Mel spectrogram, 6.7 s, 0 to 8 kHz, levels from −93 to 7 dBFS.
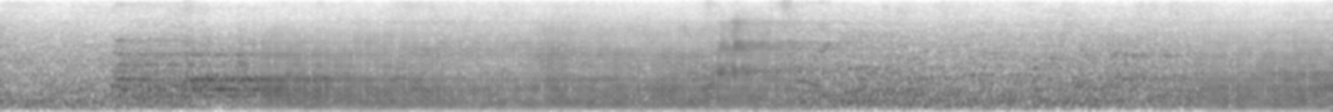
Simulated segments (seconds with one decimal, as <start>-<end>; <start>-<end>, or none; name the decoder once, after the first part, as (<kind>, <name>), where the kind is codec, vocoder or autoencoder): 1.3-4.0 (vocoder, WaveNeXt); 6.0-6.7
